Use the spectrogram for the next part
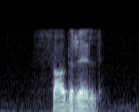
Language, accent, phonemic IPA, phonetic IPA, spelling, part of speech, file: Armenian, Eastern Armenian, /sɑdˈɾel/, [sɑdɾél], սադրել, verb, Hy-սադրել.ogg
- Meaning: to instigate, to incite, to provoke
